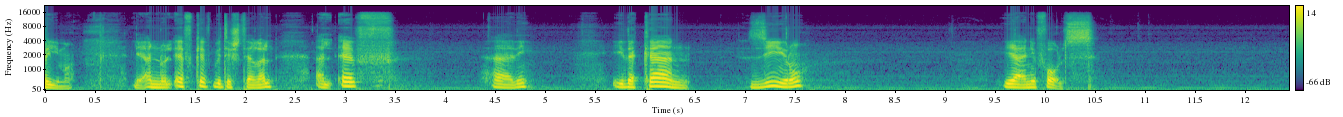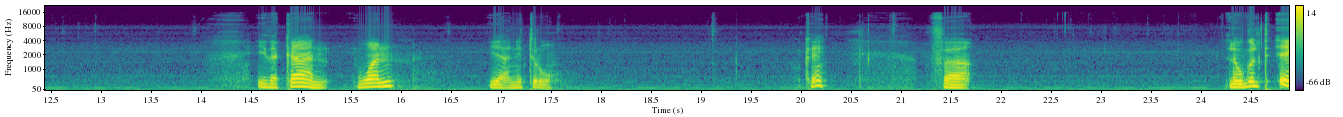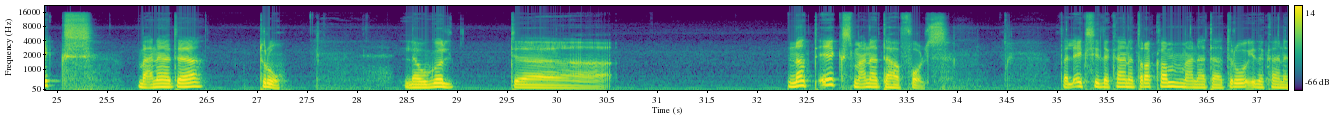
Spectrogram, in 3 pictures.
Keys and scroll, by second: 20.7 shift+super+z, 27.9 shift+super+z.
